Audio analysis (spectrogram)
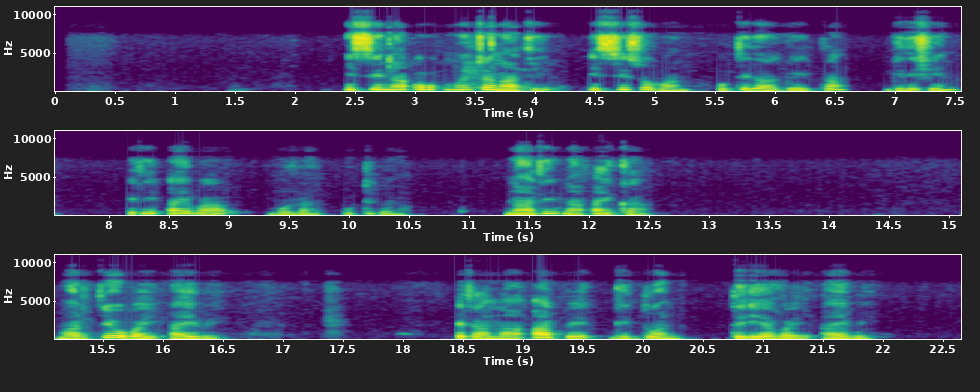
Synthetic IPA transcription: ʔɪsːɪnaːʔʊmɐt͡ʃʼːɐnaːt̪ɪː | sːɪsɔɦɐn | ʊt̪ːɪd̪aːɡeːt̪ːɐ | ɡɪd̪ɪʃɪn | ʔɛt̪ɪɐjbaː | bɔlːɐn | ʊt̪ːɪd̪ɔnɐ | naːt̪ɪnaːʔːɐjkːɐ | mɐɾt̪ʼːɪjɔbɐjɐjbe | ʔɛt̪ɐnaːʔaːpːɛɡɪd̪ːʊwɐn | d̪̥ɛʔɪjabɐjɐjbe

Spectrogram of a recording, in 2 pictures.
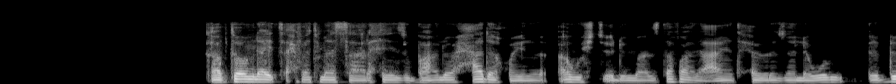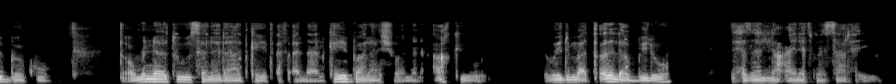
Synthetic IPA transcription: kʰaβt̪ʰo̞mnajt͡sʼɨħfɐt̪mɐsaɾħizɨbːahaluħad̪ɐkʰo̞jnuʔaβwʊʃt̪ʼiṵd̪ɨmːazɨt̪ʰɐfalɐʕa̰jnɐt̪ħɨβɾizɐlːɐwom | b̥ɨbɨbɨkʰu | t̪ʼɨ̰χʼmɨnːɐt̪ʰusɐnɐd̪at̪kʰɐjt̪ʼɐfʔɐ̰nːankʰɐjːɪbːaalaʃɐ̰nːanakʰi | wɔjd̪ɨmːat̪ʼɨlɐbilu | zɨħzɐlːɐ̰ʕa̰jnɐt̪mɐsaɾħiɨjːu

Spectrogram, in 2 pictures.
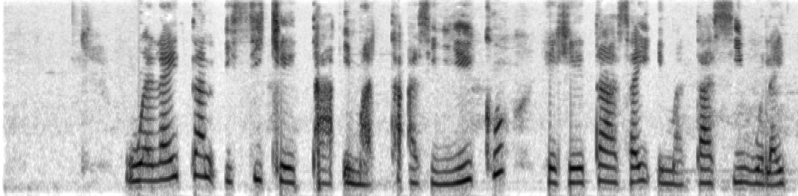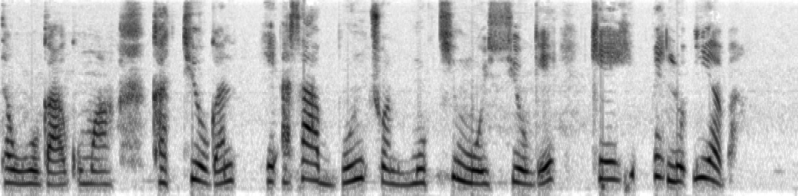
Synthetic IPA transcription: wɛlɐjt̪ːɐnisːikʰeːt̪ʰːaːɪmɐt̪ʰːaʔːsijikʰːɔ | hɛkʰeːt̪ːaːsɐjɪmɐt̪ːasiwɛlɐjt̪ːɐwɔɡaːkʼumaːkɐt̪ʰːijɔɡɐn | hɛʔasaːbuɲt͡ʃwɐnmɔkʰːimɔjsijɔɡɛ | kʰeːhibːɛlɔʔijaɓɐ

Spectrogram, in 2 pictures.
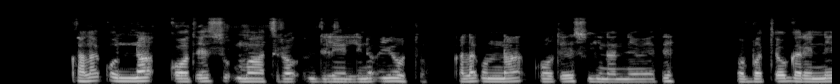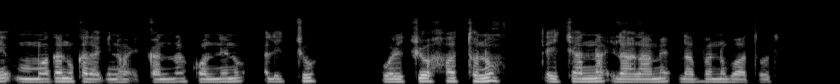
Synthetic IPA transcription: kʰɐlɐkʼʊnːaːkʼoːt̪ʼe̞ːsʊmaːt͡sːɪɾɔd̪ɪle̞ːlːɪnɔʔɛjo̞ːt̪ːɔ | kɐlɐkʼʊnːaːkʼoːt̪ʼe̞ːsːʊjɪnɐnːɛwe̞ːt̪ɛ | b̥ɐbːɐt̪ʼːɪjɔɡɐɾɛnːɛmɐɡɐnʊkɐlɐkʼɪnɔhɐɪkːɐnːɐkɔnːɛnʊ | ɐlɪt͡ʃːɔ | wɔɾɪt͡ʃːɪɔhɐt̪ʰːɔnɔ | t̪ʼɛt͡ʃːanːɐʔɪlaːlaːmɛlɐbːɐnːɔbaːt̪ʼːoːt̪ɛ̥

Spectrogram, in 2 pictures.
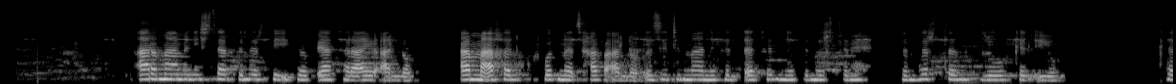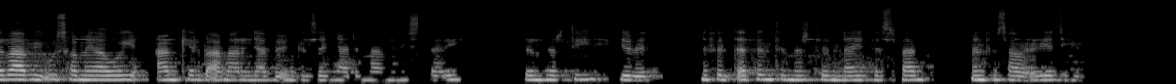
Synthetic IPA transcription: ʔaɾmaminist̪ʰɐɾt̪ʰɨmhɨɾt̪ʰiit̪ʰjo̞pʼjat̪ʰɐɾʔajuʔalːo | ʔaβmaʔxɐlkʰɨfot̪mɐt͡sʼħafa̰lːoʔɨzid̪ɨmːanɨfɨlt̪ʼɐt̪ʰɨnːɨt̪ʰɨmhɨɾt̪ʰɨn | t̪ʰɨmhɨɾt̪ʰɨnzɨwʊkʰːɨlʔɨjːu | kʰɐβaβiʔusɐmɐjawiʕaŋkʰɐlbɨʔamaɾɨɲːabɨʔɨŋɡɨzɐɲːad̪ɨmːaminist̪ʰɐɾi | t̪ʰɨmhɨɾt̪ʰijɪβɨl | nɨfɨlt̪ʼɐt̪ʰɨnt̪ʰɨmhɨɾt̪ʰɨnːajt̪ʰɐsfan | mɐnfɐsawiʕɨɾjɛt̪jɪju

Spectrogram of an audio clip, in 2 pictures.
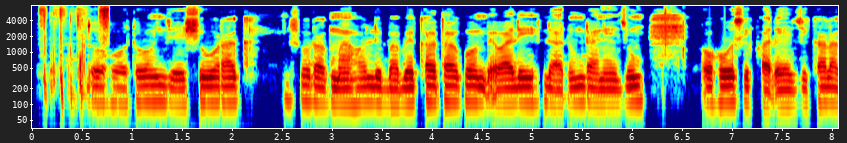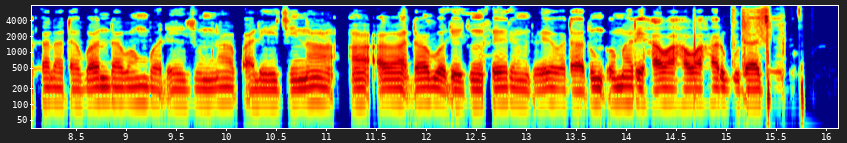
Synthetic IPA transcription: ɗɔɦɔtɔnd͡ʒɛʃuɾak | ʃuɾakmajɦolːibabɛkːatakɔmbɛ̰waɗidaɗumdaned͡ʒumɗɔɦosifaɗed͡ʒikalakalatabaɾndabambɔɗed͡ʒumnaɓa̰led͡ʒina | ɗabɔɗed͡ʒumfɛɾɛmɗɔɛwadaɗumɗɔmaɾihawahawahaɾɡudad͡ʒɛɗɔ

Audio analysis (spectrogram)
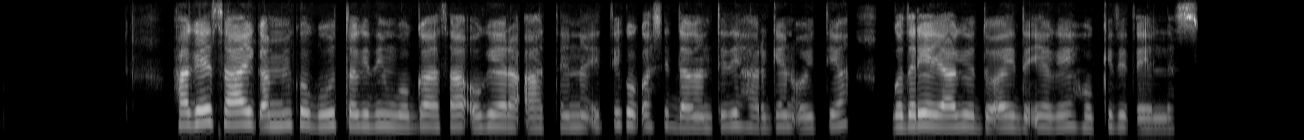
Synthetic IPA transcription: hɐɡe̞ːsaːjkʼɐmːɪkːɔɡuːt̪ːɐɡɪd̪ɪnwɔɡːaːsaːʔɔɡɪjɐɾɐʔaːt̪ːɛnːɐɪt̪ʼːɪkːɔkʼɐsːɪd̪ɐɡɐnt̪ːɪd̪ɪɦɐɾɡɪjɐnɔjt̪ːɪjɐ | ɡɔd̪ɐɾɪjɐjaːɡɪjɔd̪ɔʔɐjd̪ɛʔɪjaɡeːɦɔkːɪd̪ɪt̪ʼe̞ːlːɛs

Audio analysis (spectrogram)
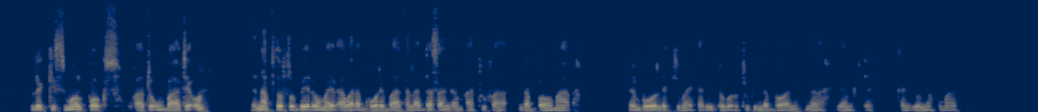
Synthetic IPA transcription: lekːismɔlpɔkswatɔumbaːtɛʔɔn | ɓɛnaftɔɾtɔbɛɗɔmajɓɛ̰awaɗabhɔɾɛbaːtaladasaŋɡamatufa | ndabːawamaːɗa | dɛmbɔlekʰːimaɛkaɗintɔɡɔɗɔtufindabːawaniŋɡajamɗitɛ | kaɲd͡ʒɔnːafumafi̥

